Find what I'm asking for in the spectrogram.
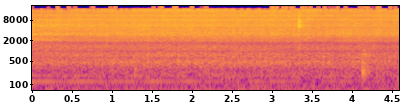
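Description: Sardines sizzling steadily in a hot pan, a constant bright hiss of frying with a couple of small pops and spatters near the end.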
